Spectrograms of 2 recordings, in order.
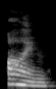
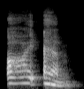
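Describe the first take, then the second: First: The words merge into one short syllable. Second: Two separate full words are said.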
